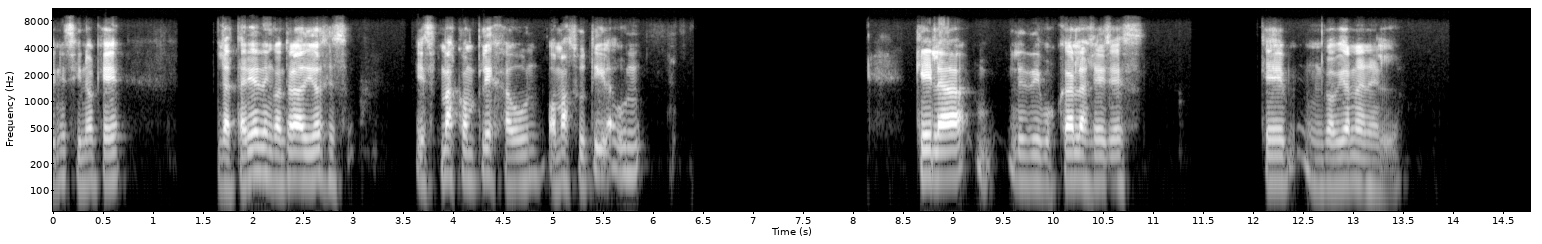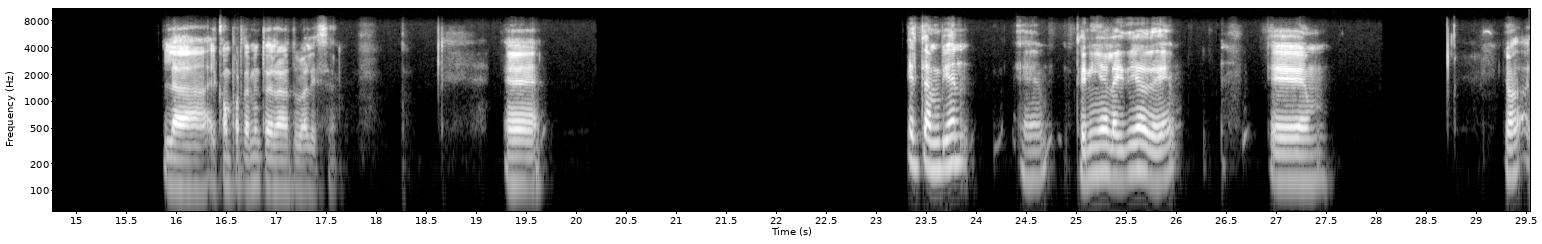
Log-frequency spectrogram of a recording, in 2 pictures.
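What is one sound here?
An elderly man speaks calmly through an online call microphone, with pauses.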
